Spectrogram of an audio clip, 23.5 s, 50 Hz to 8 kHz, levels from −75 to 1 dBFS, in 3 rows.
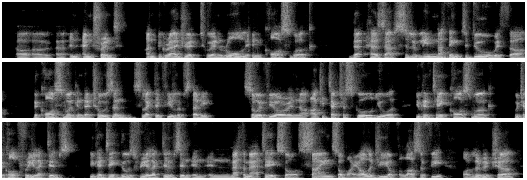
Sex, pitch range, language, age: male, 130-155 Hz, English, 50-69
